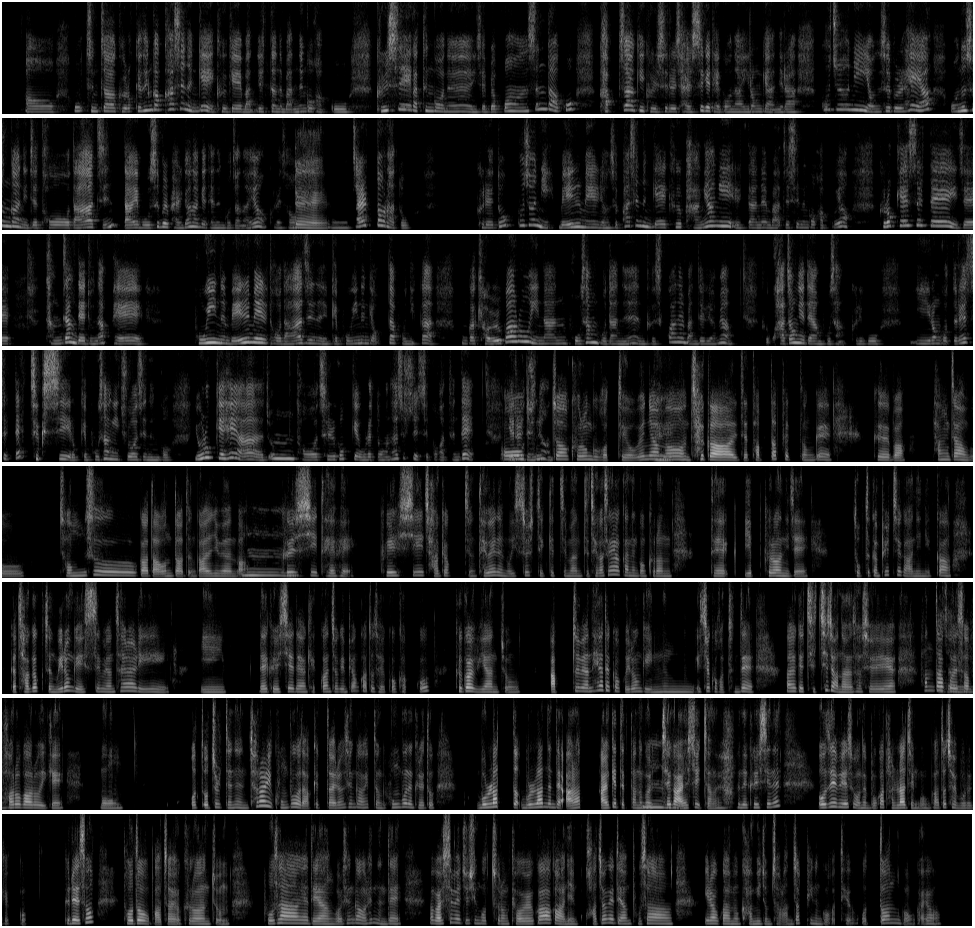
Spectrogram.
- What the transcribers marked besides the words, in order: laughing while speaking: "제가"; tapping; other background noise; laughing while speaking: "있잖아요"
- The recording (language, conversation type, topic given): Korean, advice, 습관을 오래 유지하는 데 도움이 되는 나에게 맞는 간단한 보상은 무엇일까요?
